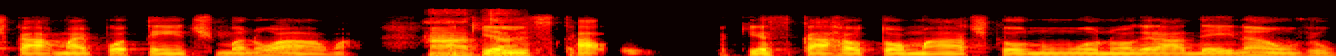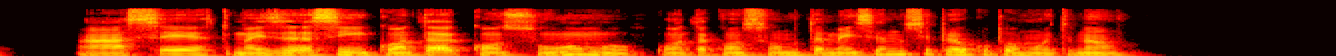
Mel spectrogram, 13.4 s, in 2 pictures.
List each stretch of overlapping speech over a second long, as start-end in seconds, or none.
none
